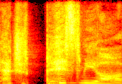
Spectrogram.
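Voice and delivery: put-on yell, slowed down. Retelling what a man said after throwing a knife, imitating someone yelling. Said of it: "now he's yelling at me with".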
